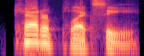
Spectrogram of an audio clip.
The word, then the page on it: cataplexy: American English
